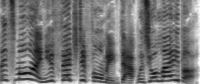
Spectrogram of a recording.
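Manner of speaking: high, petulant royal whine; a greedy king grabbing back his prize; high childish protest; outraged King Eurystheus. Acted.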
